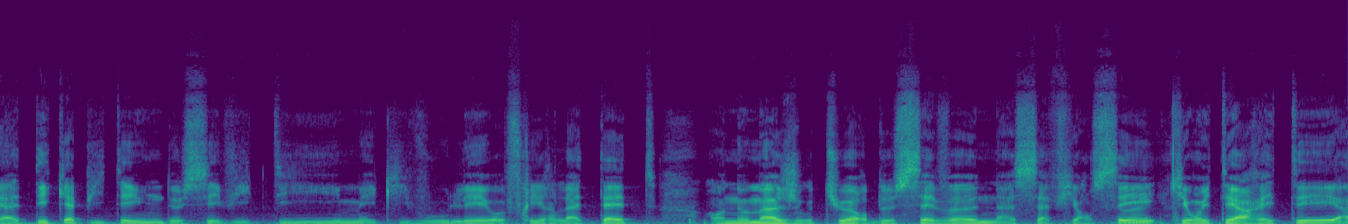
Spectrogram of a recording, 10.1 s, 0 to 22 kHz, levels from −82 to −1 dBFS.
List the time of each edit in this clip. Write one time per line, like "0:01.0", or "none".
0:08.8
